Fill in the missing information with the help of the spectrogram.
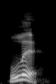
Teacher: The first L in little comes before the vowel I, so it's a light L, li. The tongue tip goes up.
